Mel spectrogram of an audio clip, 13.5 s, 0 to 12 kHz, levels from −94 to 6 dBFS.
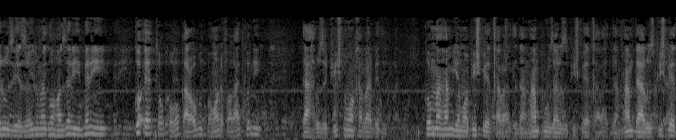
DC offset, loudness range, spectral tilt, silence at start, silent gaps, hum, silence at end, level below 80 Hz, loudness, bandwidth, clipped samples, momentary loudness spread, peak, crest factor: under 0.1%; 3 LU; -3.5 dB/octave; 0 s; none; none; 0 s; -72 dBFS; -44 LUFS; 7.6 kHz; under 0.1%; 15 LU; -22 dBFS; 24 dB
